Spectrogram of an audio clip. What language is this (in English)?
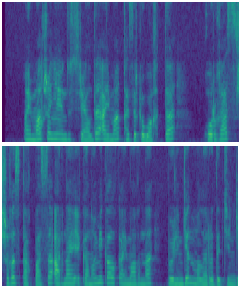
Kazakh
